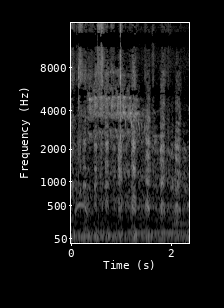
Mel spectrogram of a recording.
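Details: Chocolate Labrador Retriever on a daily countryside walk through the grass of Fox Field near Rugby, panting in quick, breathy, rhythmic bursts about four times a second, with light rustling underneath.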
